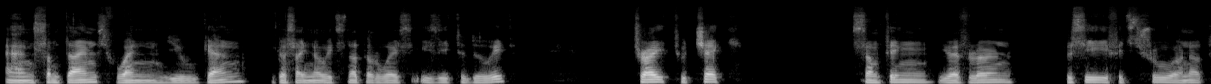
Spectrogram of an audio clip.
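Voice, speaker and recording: A French-speaking Belgian man signs off his live true crime stream in a low, flat, slightly mellow voice, recorded dry. His speech is halting and earnest, with frequent restarts and slips into French, his first language.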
